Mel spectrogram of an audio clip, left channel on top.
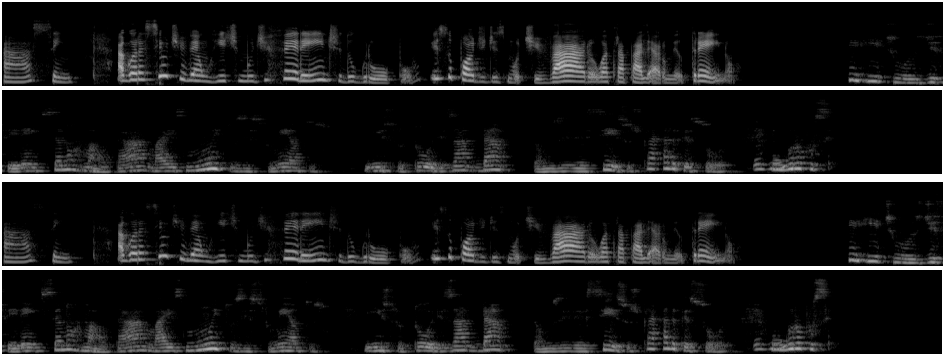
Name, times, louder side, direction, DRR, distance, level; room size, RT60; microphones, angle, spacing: voice 1, 0.0-7.3 16.9-17.3, left 4 dB, 85° left, 0.9 m, -31 dB
voice 2, 8.5-14.5 14.7-17.7, right 1 dB, 65° right, 2.6 m, -37 dB
11.5 x 11.0 x 3.7 m
head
